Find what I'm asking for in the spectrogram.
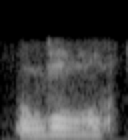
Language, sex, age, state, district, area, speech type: Urdu, male, 18-30, Uttar Pradesh, Saharanpur, urban, conversation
